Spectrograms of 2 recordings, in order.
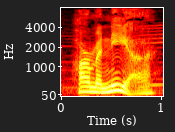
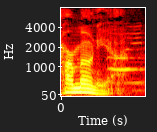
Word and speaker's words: Harmonia: Your show is called Harmonia, not Harmonia. Why is that? – Yes. Well, Harmonia is actually the Greek pronunciation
